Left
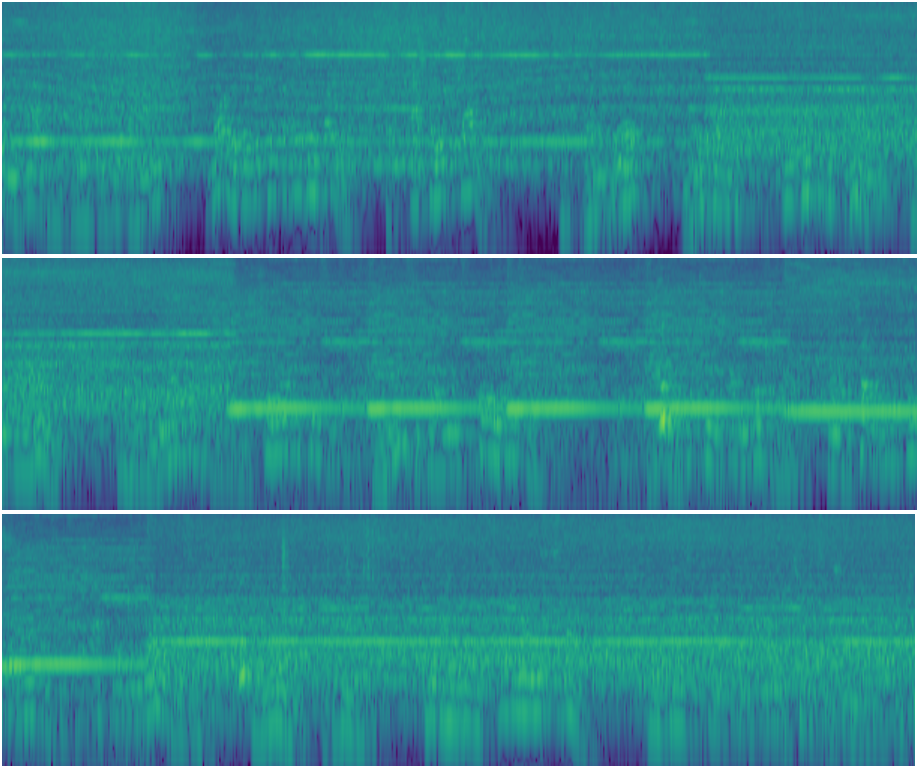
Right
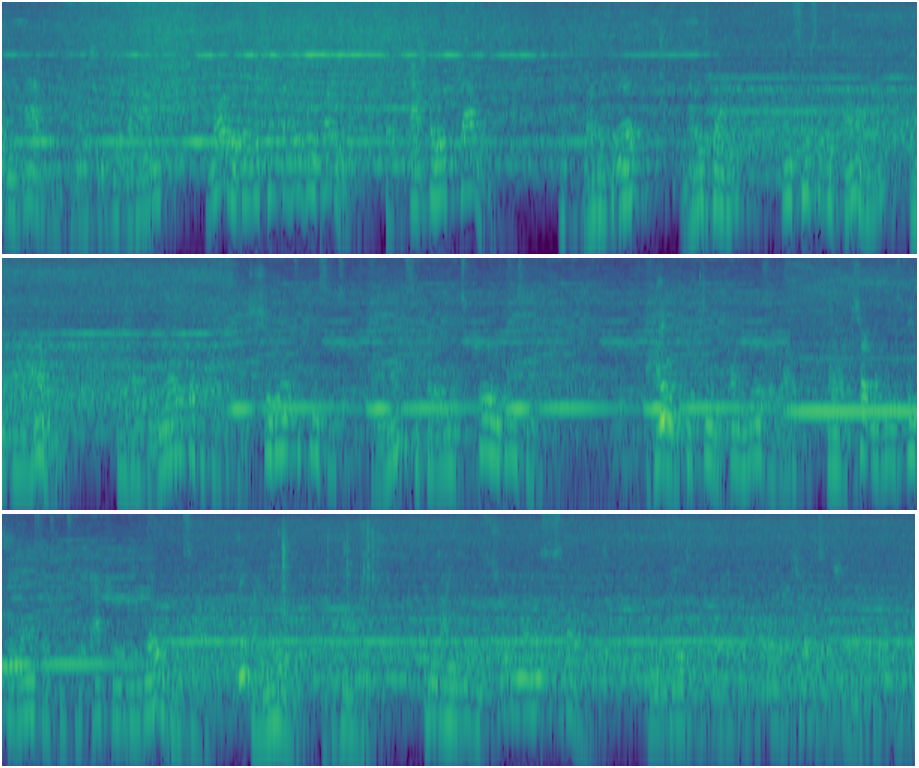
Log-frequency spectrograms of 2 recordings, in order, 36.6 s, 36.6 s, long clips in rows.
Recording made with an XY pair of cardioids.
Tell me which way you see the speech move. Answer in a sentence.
In this clip you hear the speech travel towards the left.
